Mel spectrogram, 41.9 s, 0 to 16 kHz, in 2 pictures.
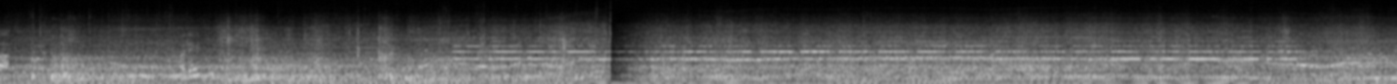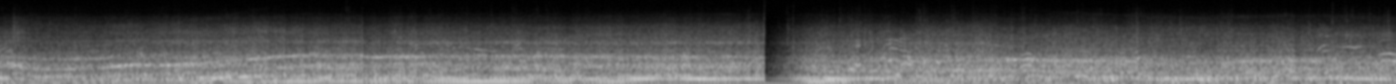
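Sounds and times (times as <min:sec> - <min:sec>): diesel engine under load: 0:00.0 - 0:41.9.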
